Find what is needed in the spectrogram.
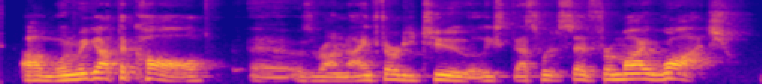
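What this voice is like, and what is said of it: Calm, even speaking voice. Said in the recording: “I know I'm talking to it in a calm voice”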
